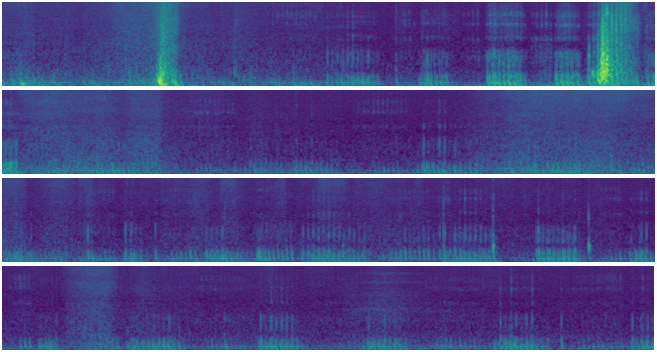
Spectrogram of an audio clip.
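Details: Domestic cat purring in low, rough pulses, with two loud sharp knocks near the start and soft rustling through the rest.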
